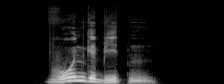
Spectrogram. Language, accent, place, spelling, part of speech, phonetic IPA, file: German, Germany, Berlin, Wohngebieten, noun, [ˈvoːnɡəˌbiːtn̩], De-Wohngebieten.ogg
- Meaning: dative plural of Wohngebiet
